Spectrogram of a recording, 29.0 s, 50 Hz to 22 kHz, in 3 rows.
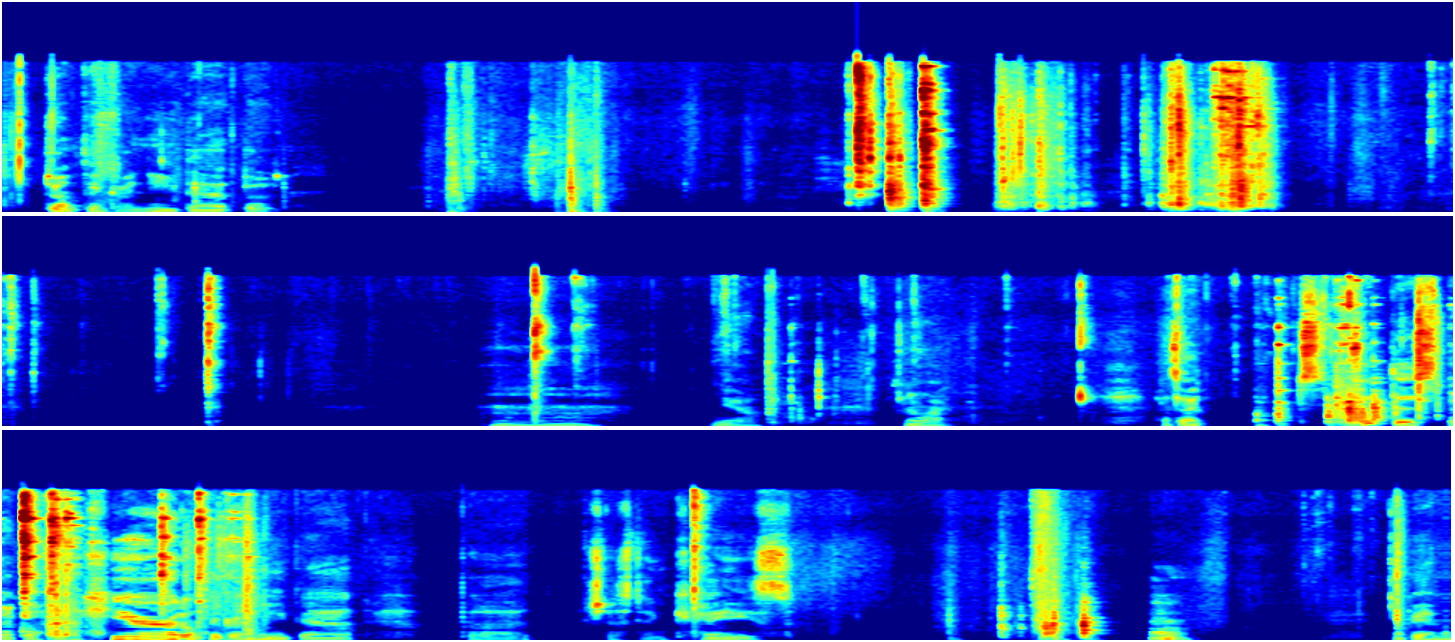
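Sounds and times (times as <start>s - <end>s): cloth rustling: 2.7s - 5.4s
person murmuring: 12.9s - 13.8s
person humming: 12.9s - 13.9s.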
